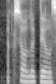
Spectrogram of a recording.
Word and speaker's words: axolotl: the books that She has written Yeah, those axolotl. two. My daughter is very curious and loves axolotls as well. I'm Yeah.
